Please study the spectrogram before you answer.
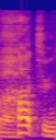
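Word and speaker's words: Heart: 제플린에 헌정한 밴드는 하트가 하트 그러니까 하트 짧게 발음해야 돼요 하트는 길게 해야 되는데이 하트는 누구냐면 프리 투드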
